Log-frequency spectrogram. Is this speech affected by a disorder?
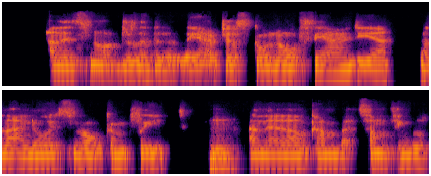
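Yes: Parkinson's disease; deep brain stimulation surgery, two brain implants with controller, lifelong essential tremor, diagnosis took about 15 months; voice going, can no longer sing or do theatre.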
